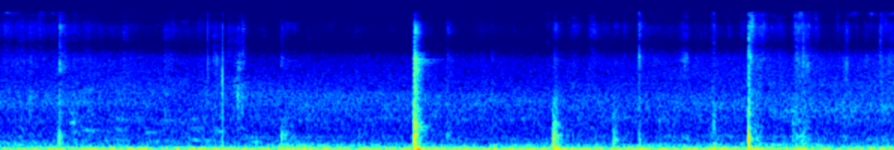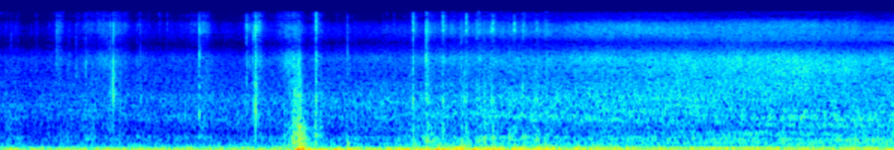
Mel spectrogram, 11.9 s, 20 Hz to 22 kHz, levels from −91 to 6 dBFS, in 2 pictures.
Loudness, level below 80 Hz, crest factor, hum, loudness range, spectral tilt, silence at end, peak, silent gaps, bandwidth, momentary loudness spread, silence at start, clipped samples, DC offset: -38 LUFS; -34 dBFS; 22 dB; none; 5 LU; -4 dB/octave; 0 s; -10 dBFS; none; 16 kHz; 11 LU; 0 s; under 0.1%; under 0.1%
